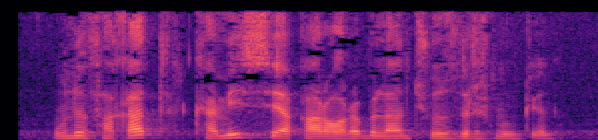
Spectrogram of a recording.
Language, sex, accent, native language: Uzbek, male, Andijon, Uzbek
